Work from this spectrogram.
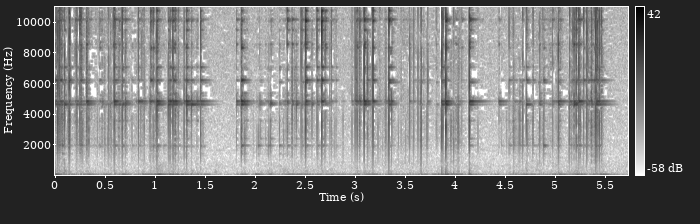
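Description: Long acrylic nails on both hands scratch along the ridges of a hollow pressed-glass lamp base with a raised pattern. The result is a dense run of bright, glassy clicks and scrapes with a faint high ringing over a low, steady hum.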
